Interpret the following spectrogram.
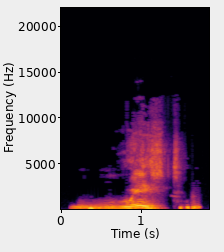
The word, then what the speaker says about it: waste: WAST is pronounced as waste.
